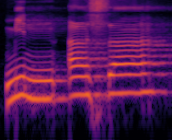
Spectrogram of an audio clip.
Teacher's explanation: nun sukun bertemu Hamzah Idhar halq kita baca jelas tanpa mendengung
